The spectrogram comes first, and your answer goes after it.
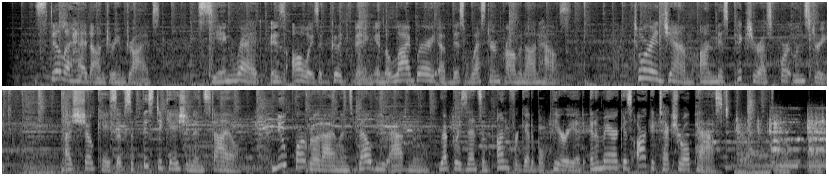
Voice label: TV narration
